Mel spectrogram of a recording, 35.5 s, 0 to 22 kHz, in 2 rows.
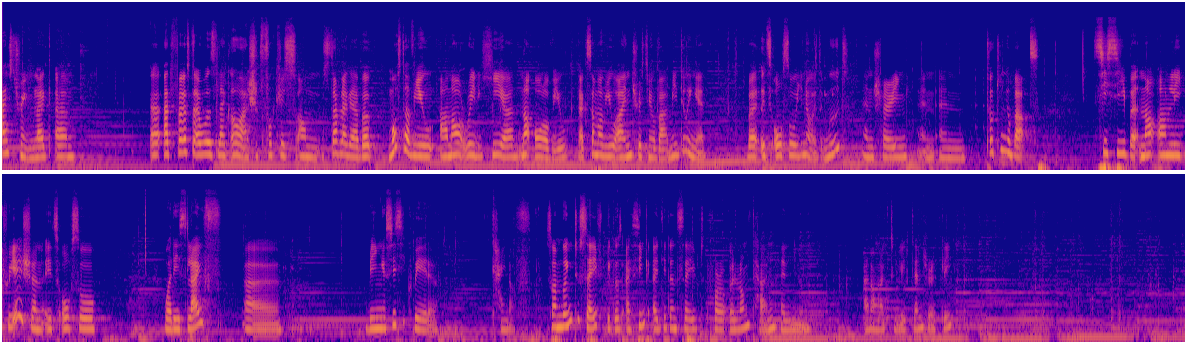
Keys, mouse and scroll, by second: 7.4-10.4 drag, 10.4 middle click, 17.2 a, 19.7 KP_1, 21.4-25.4 middle drag, 25.6 ctrl+s.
